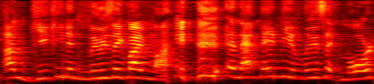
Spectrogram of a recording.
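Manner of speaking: laughing through the words. Real, not acted. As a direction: laugh while telling it. Laughing while retelling.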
